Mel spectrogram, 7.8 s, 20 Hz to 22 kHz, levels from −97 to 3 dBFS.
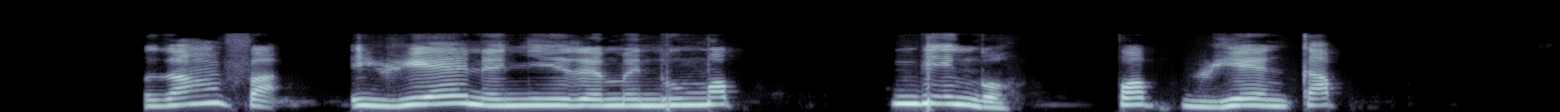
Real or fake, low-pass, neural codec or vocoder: fake; 7.2 kHz; codec, 16 kHz, 4 kbps, X-Codec, HuBERT features, trained on balanced general audio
